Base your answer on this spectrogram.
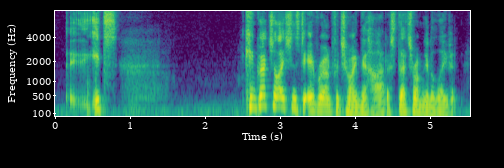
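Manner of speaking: openly irritated, pissed off, done-with-it annoyed tone. Speaker wrapping up a discussion, sounding pissed off. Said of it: "You sound very pissed off".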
